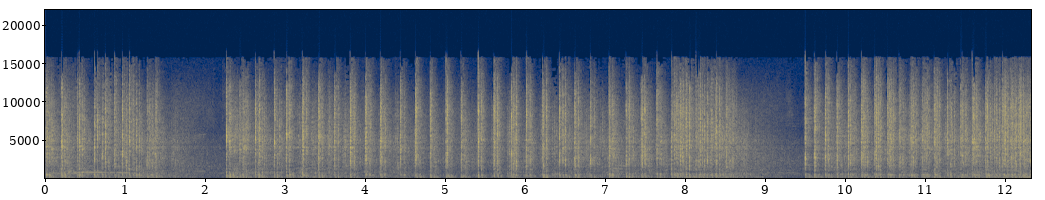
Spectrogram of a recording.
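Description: Ground-level fireworks barrage: fans of comets fired in rapid volleys, a dense string of sharp bangs several a second. The firing dies away twice, just before two seconds in and again near nine seconds, and each time resumes abruptly at full strength.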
